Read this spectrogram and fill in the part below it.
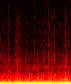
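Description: Harley-Davidson motorcycle riding on pavement, a steady low engine rumble up close that holds constant and loud throughout, with no voices.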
